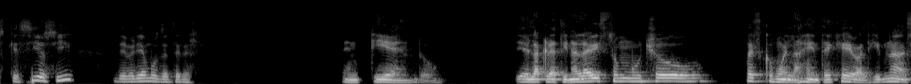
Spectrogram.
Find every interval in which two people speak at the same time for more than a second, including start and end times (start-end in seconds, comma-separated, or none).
none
